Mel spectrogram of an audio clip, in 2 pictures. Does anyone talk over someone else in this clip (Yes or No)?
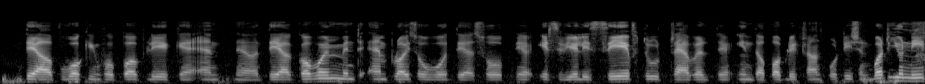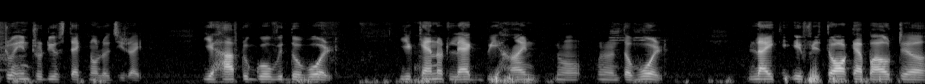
No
